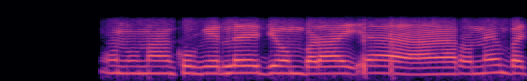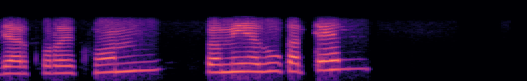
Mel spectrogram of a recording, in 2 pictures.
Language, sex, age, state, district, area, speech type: Santali, female, 30-45, Jharkhand, East Singhbhum, rural, conversation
